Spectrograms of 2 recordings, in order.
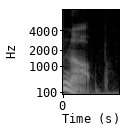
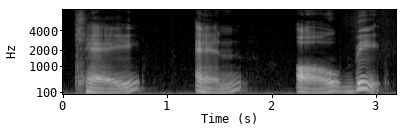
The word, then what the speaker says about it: knob: word where we write k n o b and we only say n o b like knob knob so the K here is silent so we write K but we don't pronounce it also other example which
